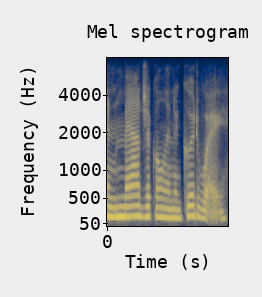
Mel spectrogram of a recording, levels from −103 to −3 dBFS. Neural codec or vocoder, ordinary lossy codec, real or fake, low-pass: none; Opus, 32 kbps; real; 7.2 kHz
